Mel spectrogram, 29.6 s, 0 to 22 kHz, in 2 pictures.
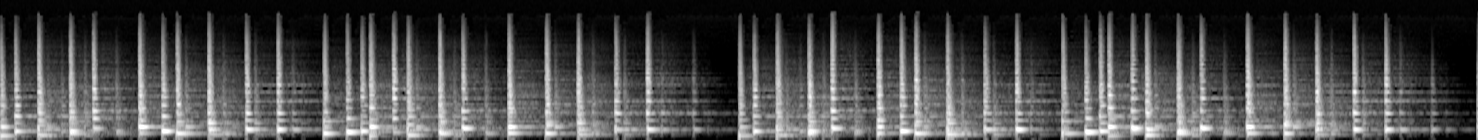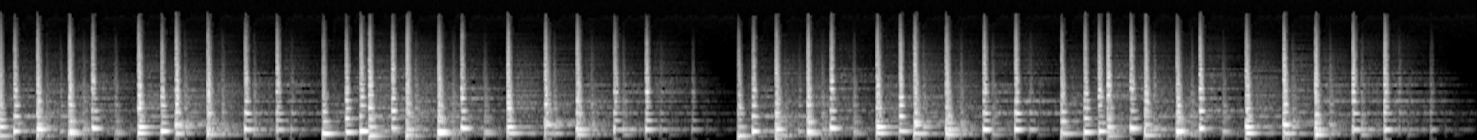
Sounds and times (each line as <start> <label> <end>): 0.0 Keyboard 29.3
